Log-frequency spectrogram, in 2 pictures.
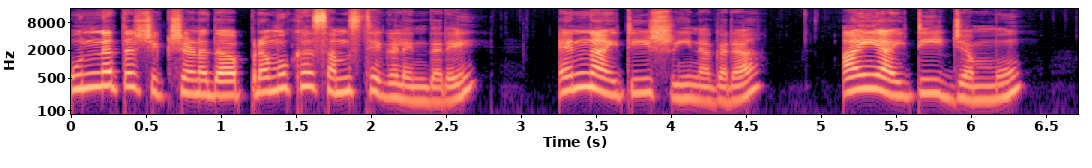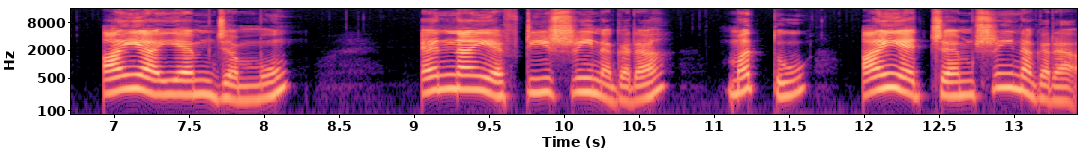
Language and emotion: Kannada, neutral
